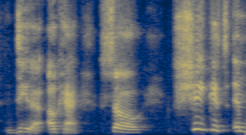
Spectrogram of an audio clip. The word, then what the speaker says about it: Dita: I think her name is Dita or Dita. I think it's pronounced Dita. Dita.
